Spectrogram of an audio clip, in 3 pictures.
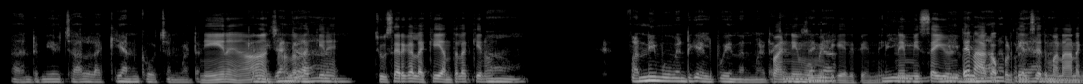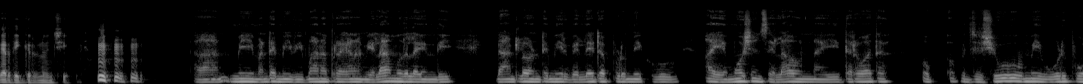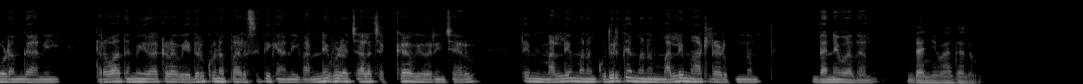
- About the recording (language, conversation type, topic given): Telugu, podcast, ఒకసారి మీ విమానం తప్పిపోయినప్పుడు మీరు ఆ పరిస్థితిని ఎలా ఎదుర్కొన్నారు?
- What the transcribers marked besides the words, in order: in English: "లక్కీ"; in English: "లక్కీ‌నే"; in English: "లక్కీ"; other background noise; in English: "ఫన్నీ మూవ్‌మెంట్‌గా"; in English: "ఫన్నీ మూమెంట్‌గా"; in English: "మిస్"; laugh; in English: "ఎమోషన్స్"; in English: "షూ"; tapping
